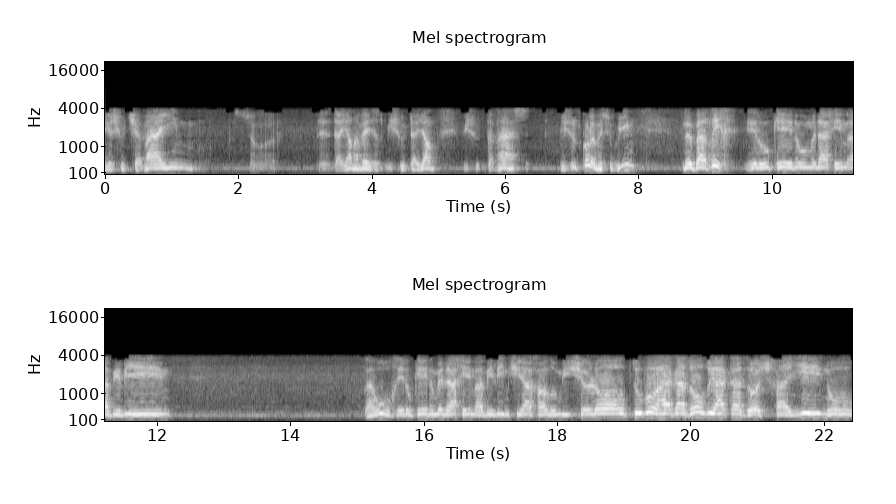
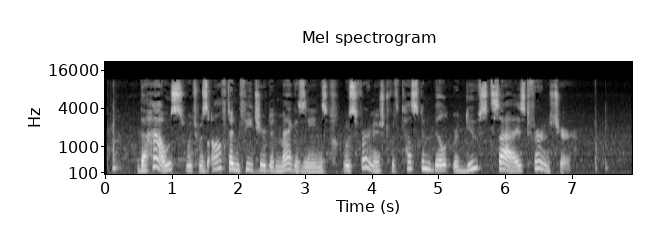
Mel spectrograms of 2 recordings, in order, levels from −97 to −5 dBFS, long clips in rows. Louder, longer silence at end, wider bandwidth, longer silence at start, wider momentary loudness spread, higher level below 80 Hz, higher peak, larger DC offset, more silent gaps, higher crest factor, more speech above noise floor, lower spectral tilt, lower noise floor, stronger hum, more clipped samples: first, -16 LUFS vs -22 LUFS; second, 0 s vs 0.55 s; second, 4 kHz vs 11.5 kHz; about the same, 0 s vs 0.1 s; first, 18 LU vs 11 LU; about the same, -68 dBFS vs -64 dBFS; first, 0 dBFS vs -4 dBFS; neither; neither; about the same, 16 dB vs 20 dB; about the same, 30 dB vs 31 dB; first, -9 dB/octave vs -2.5 dB/octave; second, -46 dBFS vs -54 dBFS; neither; neither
